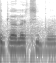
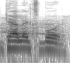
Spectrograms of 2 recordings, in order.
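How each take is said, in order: First: Put-on "Galaxy" in three syllables, GAL-ak-see, then Boy; common mispronunciation, Galaxy Boy. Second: Put-on "Galax" in two syllables, GAL-aks, then Boy; brand-name pronunciation, Galax Boy. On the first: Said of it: "a lot of people say". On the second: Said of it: "how do you pronounce your brand". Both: Shown as a demonstration.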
